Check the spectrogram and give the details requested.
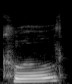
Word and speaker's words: could: The L is silent. So it's not could but could.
